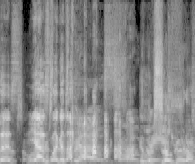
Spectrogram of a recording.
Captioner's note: laughs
